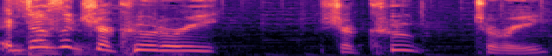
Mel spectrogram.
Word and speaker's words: charcuterie: You pronounce it like this. Charcuterie. – Charcuterie. – Charcuterie. Very good. – Oh, the mamma mia. – It's not cute. It's charcuterie.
